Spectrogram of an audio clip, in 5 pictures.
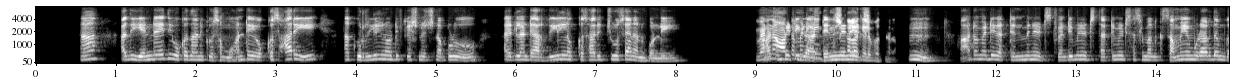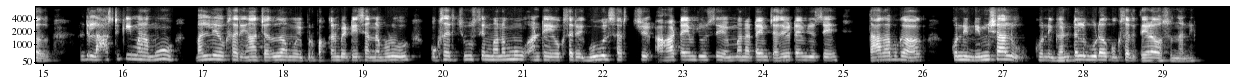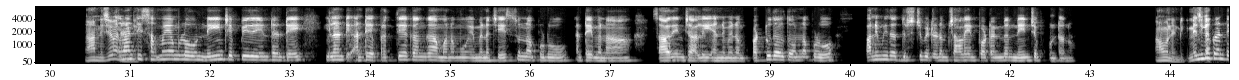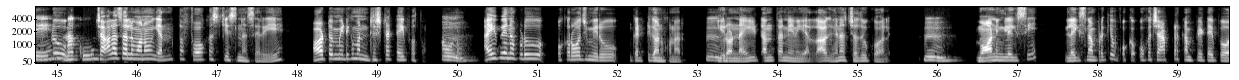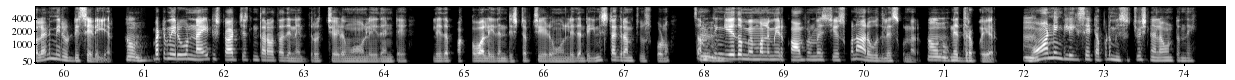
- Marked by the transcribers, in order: in English: "రీల్"; in English: "ఆటోమేటిక్‌గా టెన్ మినిట్స్"; in English: "ఆటోమేటిక్‌గా"; in English: "ఆటోమేటిక్‌గా టెన్ మినిట్స్, ట్వెంటీ మినిట్స్, థర్టీ మినిట్స్"; in English: "లాస్ట్‌కీ"; in English: "గూగుల్ సర్చ్"; in English: "ఫోకస్"; in English: "ఆటోమేటిక్‌గా"; in English: "మార్నింగ్"; in English: "చాప్టర్"; in English: "బట్"; in English: "నైట్ స్టార్ట్"; in English: "డిస్టర్బ్"; in English: "ఇన్‌స్టాగ్రామ్"; in English: "సమ్‌థింగ్"; in English: "కాంప్రమైజ్"; in English: "మార్నింగ్"; in English: "సిచ్యువేషన్"
- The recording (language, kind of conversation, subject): Telugu, podcast, పనిపై దృష్టి నిలబెట్టుకునేందుకు మీరు పాటించే రోజువారీ రొటీన్ ఏమిటి?
- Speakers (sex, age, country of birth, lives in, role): male, 20-24, India, India, guest; male, 30-34, India, India, host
